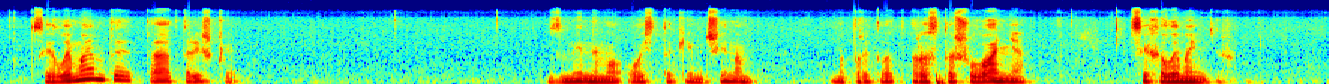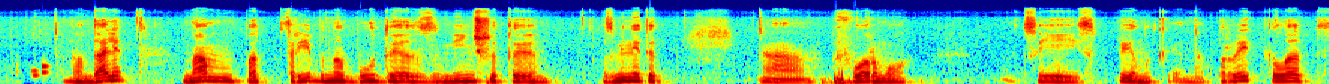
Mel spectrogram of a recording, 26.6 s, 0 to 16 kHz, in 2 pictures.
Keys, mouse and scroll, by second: 1.6 click, 3.7 click, 11.3 click, 13.3 middle click, 16.8-18.2 scroll up 2, 18.2 middle click, 20.1 click, 21.7 click, 25.8 click.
